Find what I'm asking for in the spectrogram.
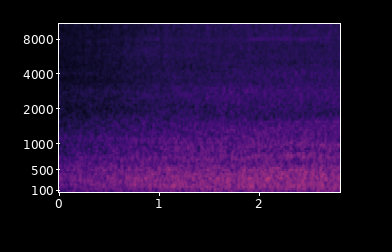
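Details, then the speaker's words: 2008 Dodge Ram 1500 SLT V8 with 6-speed manual, low mileage, fresh synthetic oil service, hood open at idle: a steady, even smooth low rumble with no ticking or knocking; the engine sounds healthy. "And yeah, you can just listen to it idle. There's no abnormal ticks or anything. It sounds great."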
